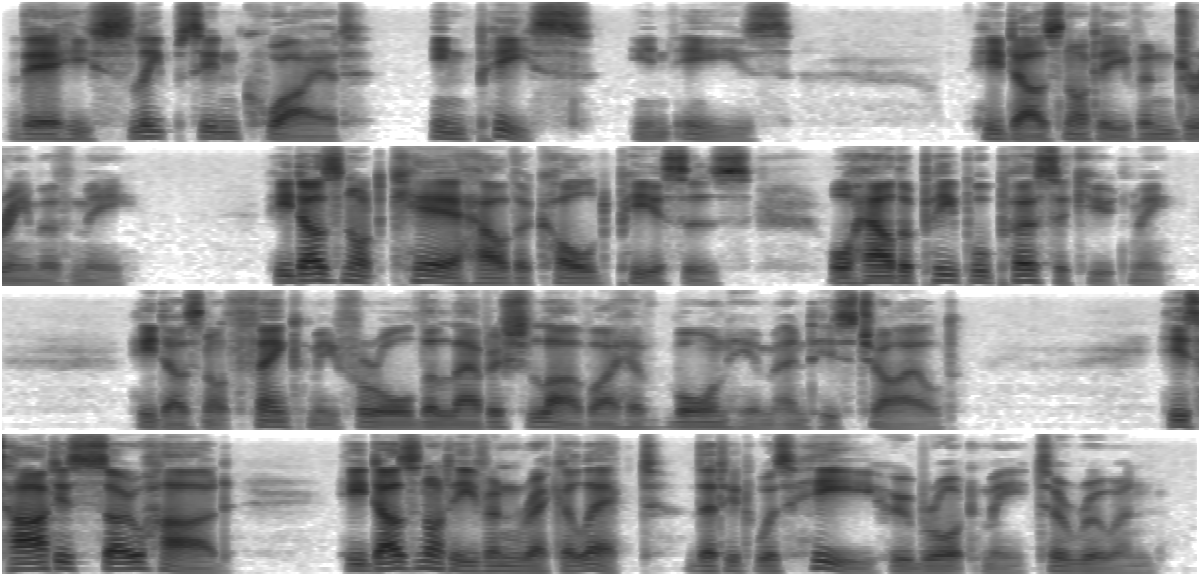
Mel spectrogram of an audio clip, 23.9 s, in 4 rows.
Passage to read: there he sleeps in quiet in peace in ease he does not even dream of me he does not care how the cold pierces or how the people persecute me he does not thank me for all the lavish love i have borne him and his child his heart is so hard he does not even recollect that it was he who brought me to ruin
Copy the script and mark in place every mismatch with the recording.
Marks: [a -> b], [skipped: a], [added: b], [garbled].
there he sleeps in quiet in peace in ease he does not even dream of me he does not care how the cold pierces or how the people persecute me he does not thank me for all the lavish love i have borne him and his child his heart is so hard he does not even recollect that it was he who brought me to ruin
